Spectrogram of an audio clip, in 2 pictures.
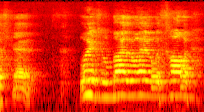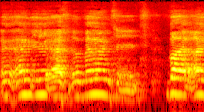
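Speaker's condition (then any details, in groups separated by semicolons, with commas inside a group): Speech impairment after birth surgery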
